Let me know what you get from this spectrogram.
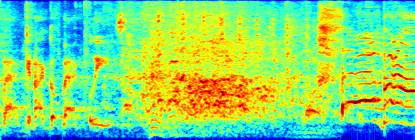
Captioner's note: studio audience laughs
